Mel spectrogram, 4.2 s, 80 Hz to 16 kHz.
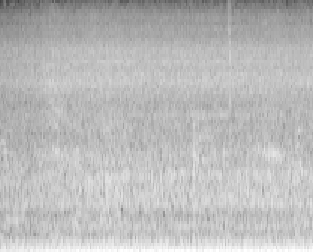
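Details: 2005 Chevrolet Silverado 1500 5.3L V8 just after oil pump and pick-up tube replacement, first start: oil pressure rises to about 62; steady even low idle with no knocking or ticking, running smoothly.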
